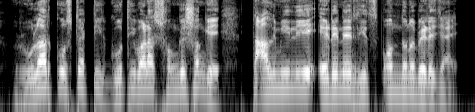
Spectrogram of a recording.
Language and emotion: Bengali, fearful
